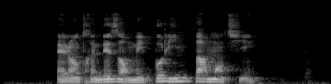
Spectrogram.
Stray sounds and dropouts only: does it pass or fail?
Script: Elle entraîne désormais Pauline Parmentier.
pass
